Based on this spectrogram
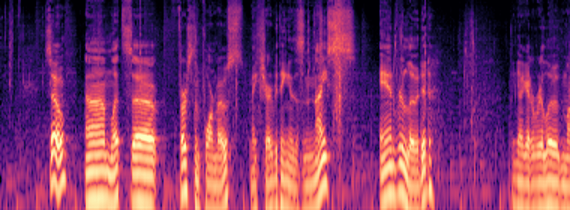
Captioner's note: mag tap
